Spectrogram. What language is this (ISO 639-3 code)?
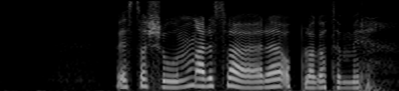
nor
